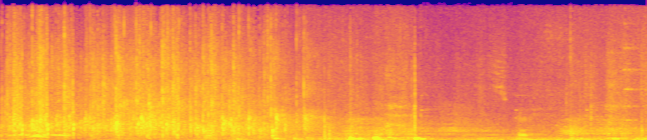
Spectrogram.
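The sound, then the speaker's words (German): A crowd claps steadily in dense, continuous applause, fading slightly toward the end, with faint voices and a brief bump underneath. “Kleiner Applaus für Martin, bitte.”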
